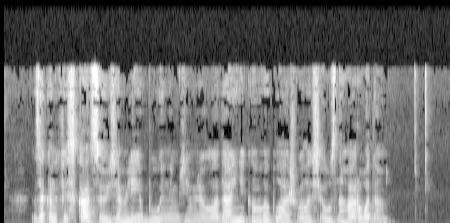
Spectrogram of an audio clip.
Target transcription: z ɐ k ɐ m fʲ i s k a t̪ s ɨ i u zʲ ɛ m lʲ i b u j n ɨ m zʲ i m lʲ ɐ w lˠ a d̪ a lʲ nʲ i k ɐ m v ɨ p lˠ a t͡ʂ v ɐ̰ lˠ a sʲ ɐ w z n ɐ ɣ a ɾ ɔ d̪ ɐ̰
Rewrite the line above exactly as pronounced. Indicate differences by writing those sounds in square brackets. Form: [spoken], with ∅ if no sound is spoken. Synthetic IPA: z ɐ k ɐ [n] fʲ i s k a t̪ s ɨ [j] u zʲ [a] m lʲ i b u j n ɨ m zʲ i m lʲ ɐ w lˠ a d̪ a lʲ nʲ i k ɐ m v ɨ p lˠ a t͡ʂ v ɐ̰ lˠ [ɐ] sʲ ɐ w z n ɐ ɣ a ɾ ɔ d̪ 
